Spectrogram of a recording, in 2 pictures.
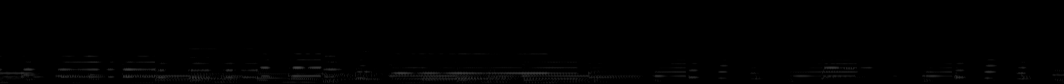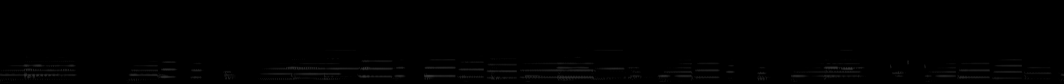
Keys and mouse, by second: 0.6 click, 2.4 middle click, 3.4 click, 5.2 KP_1, 6.1 shift+click, 8.1 ctrl+Tab, 8.6 click, 9.7 ctrl+Tab, 11.9 click, 14.2 click, 15.6 click.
